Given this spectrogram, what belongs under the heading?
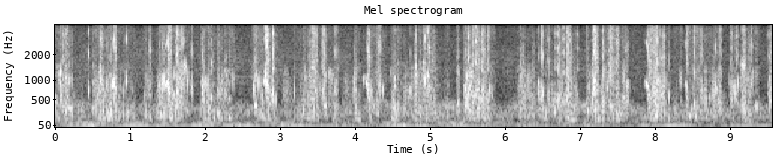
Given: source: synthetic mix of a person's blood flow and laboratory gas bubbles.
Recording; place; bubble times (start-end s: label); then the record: Doppler ultrasound of blood flow; subclavian vein
0.00-1.09 s: bubbles
1.17-1.86 s: bubbles
1.95-2.42 s: bubbles
2.61-2.99 s: bubbles
3.15-3.81 s: bubbles
3.94-4.42 s: bubbles
4.45-5.27 s: bubbles
5.33-5.89 s: bubbles
6.15-7.00 s: bubbles
7.09-7.67 s: bubbles
7.84-8.95 s: bubbles
8.98-9.41 s: bubbles
9.49-9.58 s: bubbles
From the record:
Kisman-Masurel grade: 444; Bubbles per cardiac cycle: continuous sound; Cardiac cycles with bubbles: 100%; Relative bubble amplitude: maximal (0.775 to 0.999); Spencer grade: 4 (maximum detectable bubble signal sounding continuously throughout systole and diastole of every cardiac period, and overriding the amplitude of the normal cardiac signals); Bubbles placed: anywhere in the cardiac cycle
